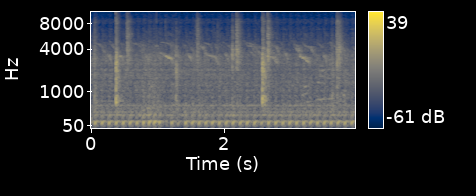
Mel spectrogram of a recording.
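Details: Honda Supra X 125 FI, idling: even thump with sharp metallic clunks on gear shifts, irregular; clutch release ball returning early.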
